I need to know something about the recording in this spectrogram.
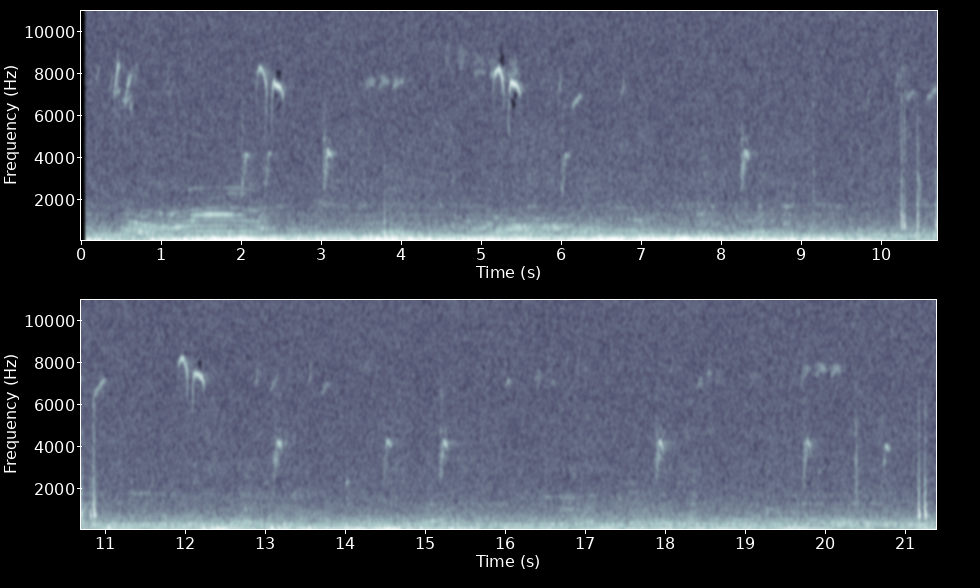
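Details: A huge red deer stag with its family in the middle of a forest gives deep, drawn-out bellowing roars during the rutting season, with faint high bird chirps behind.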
